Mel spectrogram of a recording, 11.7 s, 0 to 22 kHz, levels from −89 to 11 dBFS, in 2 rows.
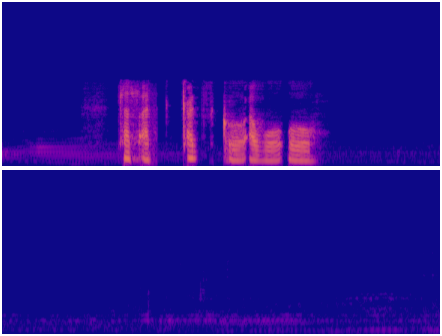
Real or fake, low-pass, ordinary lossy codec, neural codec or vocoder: real; 3.6 kHz; AAC, 16 kbps; none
